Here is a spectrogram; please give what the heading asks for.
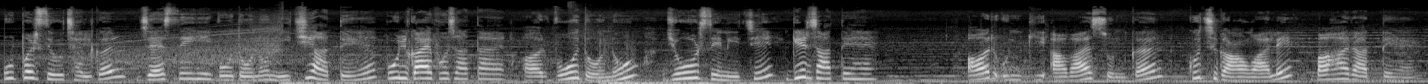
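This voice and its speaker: A woman reads a scripted children's tale as narrator. Her voice is somewhat high and she takes it very slowly. Faint music plays underneath. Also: expressive. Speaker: story narrator.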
